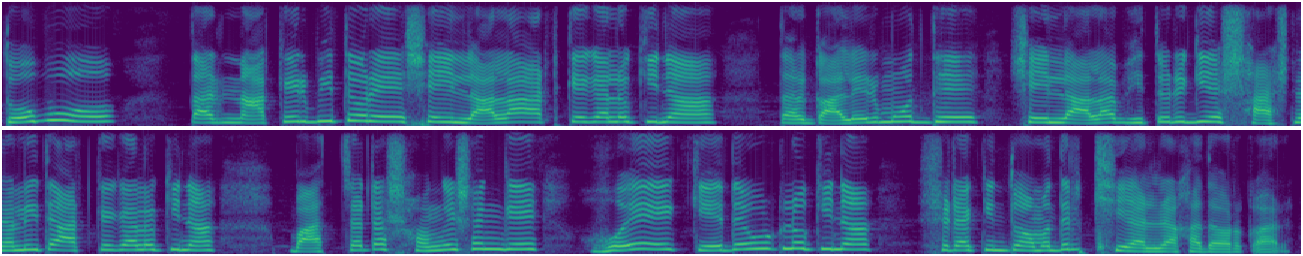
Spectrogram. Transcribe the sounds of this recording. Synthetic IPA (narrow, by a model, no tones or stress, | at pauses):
t̪obuo | t̪aɾnakeɾbʱit̪oɾeʃejlalaaʈkeɡɛlokina | t̪aɾɡaleɾmod̪ʱːeʃejlalabʱit̪oɾeɡijeʃaʃnalit̪eaʈ̚keɡɛlokinabatːɕaʈaʃɔŋɡeʃɔŋɡeɦoeked̪euʈʰlokina | ʃeʈakint̪uamad̪eɾkʰijaɽɾakʰad̪ɔɾka̰ɾ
